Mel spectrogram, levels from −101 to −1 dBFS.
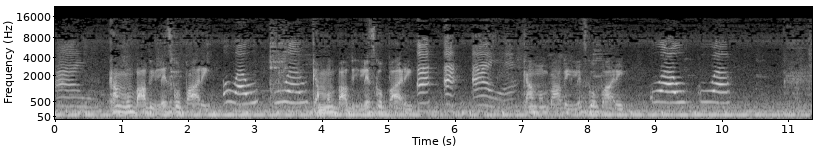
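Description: At 3.33 s and again at 5.39 s there is a single sharp click, each too brief to take away any audible sound. The likely cause is dropped samples: a handful of samples, around a tenth of a millisecond, go missing, so the waveform leaps straight from one value to a later one instead of moving smoothly. On a waveform each shows as a small step discontinuity, and on a spectrogram as a thin vertical line running across all frequencies.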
